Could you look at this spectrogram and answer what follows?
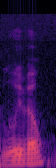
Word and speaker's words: Louisville: I would bet or Louisville personally just I mean consider also just so you all know it's not pronounced Louisville but proceed.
